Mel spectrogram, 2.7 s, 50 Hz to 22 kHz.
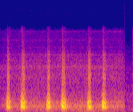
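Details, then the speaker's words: Normal heart sounds over the aortic area, second intercostal space at the left parasternal border: three clear lub-dub pairs, regular rhythm, about 75 beats a minute. "El foco aórtico es el primer foco que auscultaremos. Es la zona de los ruidos valvulares aórticos que corresponde a la porción suprasigmoidea de la arteria aorta."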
